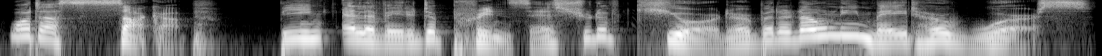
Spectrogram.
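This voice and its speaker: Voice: mid-range voice, huge pitch swings, normal speed, no echo, voice pushed up. A reader voicing a sly, theatrical old male dragon-like creature, dry and sardonic, in a fan fiction reading. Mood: dismissive. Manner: dry, sardonic, mock-dramatic.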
